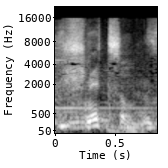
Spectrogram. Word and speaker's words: Schnitzel: Oh, schnitzel. It's more attitude, schnitzel.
